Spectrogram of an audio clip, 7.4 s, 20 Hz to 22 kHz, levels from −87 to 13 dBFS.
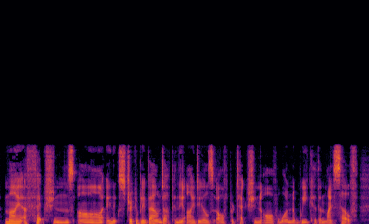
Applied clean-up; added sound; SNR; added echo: none; none; none; none.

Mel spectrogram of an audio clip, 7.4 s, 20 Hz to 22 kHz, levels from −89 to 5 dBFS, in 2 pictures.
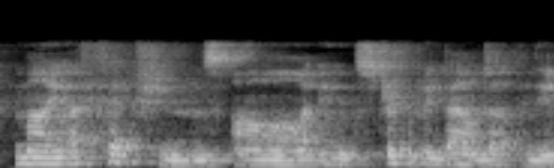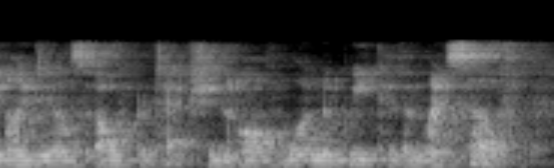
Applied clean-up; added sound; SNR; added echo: none; none; none; reverberation time 0.8 s.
